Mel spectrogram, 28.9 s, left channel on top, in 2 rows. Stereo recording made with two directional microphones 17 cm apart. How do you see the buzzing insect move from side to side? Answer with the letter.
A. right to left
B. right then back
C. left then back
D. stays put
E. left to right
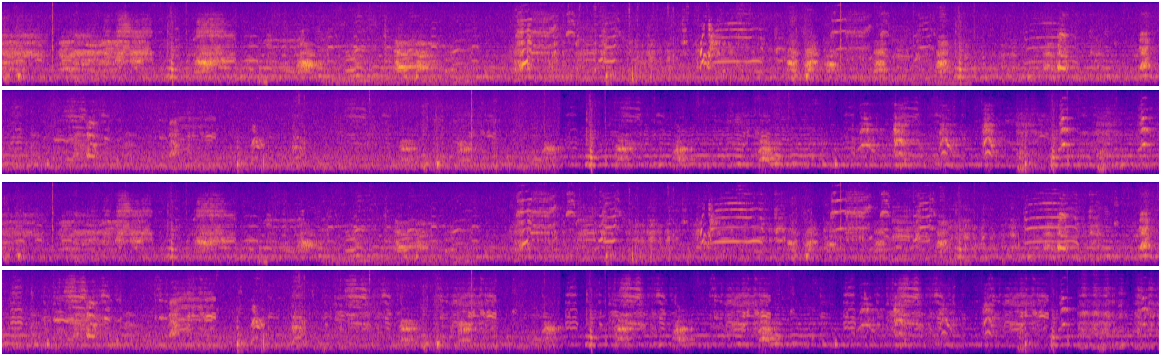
B.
